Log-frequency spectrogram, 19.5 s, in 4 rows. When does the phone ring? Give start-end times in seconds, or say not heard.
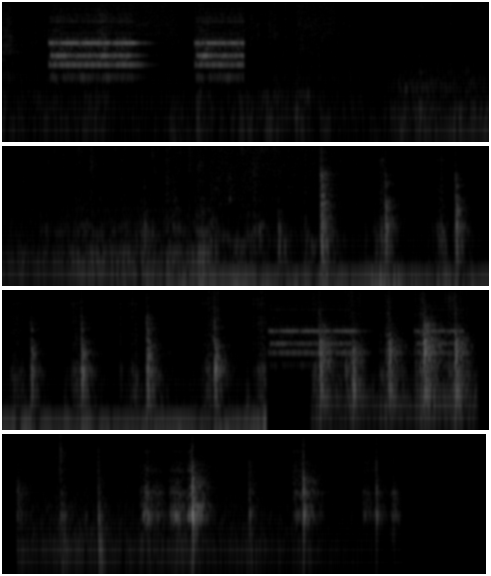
0.5-2.5, 12.4-14.4.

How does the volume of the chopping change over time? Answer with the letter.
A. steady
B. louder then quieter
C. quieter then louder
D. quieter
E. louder
E.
